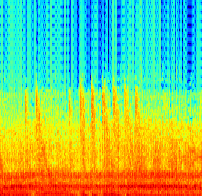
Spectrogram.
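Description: Cartoon soundtrack: a submarine's engine running as a steady low drone under music, with a string of quick, high, falling whooshes.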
